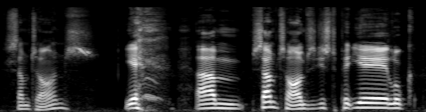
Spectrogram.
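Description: An Australian man in his forties, a musician chatting as an interview guest, halting with fillers and restarts. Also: a little high, fairly even intonation, fairly bright tone, clean tone, dry recording, studio quality. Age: 40s. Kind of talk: casual interview talk.

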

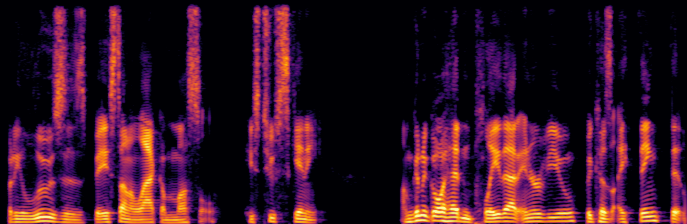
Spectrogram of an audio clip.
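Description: A man with a fairly low voice explains a true crime case in an easy, conversational commentary. He lays out his reasoning plainly, like he is talking to a listener one on one. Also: fairly bright tone. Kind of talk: casual commentary.

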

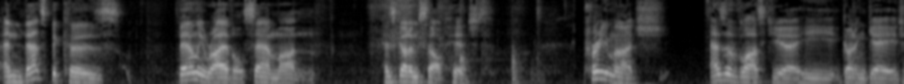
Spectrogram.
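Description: A man's voice: medium pitch, slow pace, fairly bright tone. A man co-hosting a comedy podcast, needling and teasing in casual comic banter. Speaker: podcast co-host.

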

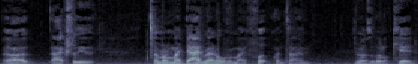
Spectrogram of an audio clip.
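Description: A man's voice: on the low side, level tone, normal speed, a bit bright, a little hiss or hum. A man from Romania who moved to Canada as a child, co-hosting a podcast with rambling, colloquial personal stories. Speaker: podcast host. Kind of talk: casual chat, personal storytelling.

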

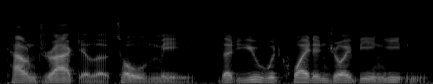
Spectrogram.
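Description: Huge, slow, ponderous slimy monster. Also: male voice, sits low, vocal fry, fairly bright tone, smooth, heavily acted. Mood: hungry, musing. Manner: slow, drawn-out, ponderous delivery. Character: huge slimy tentacled monster, slow-witted, easily spooked.

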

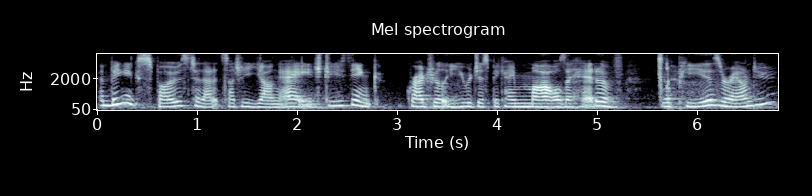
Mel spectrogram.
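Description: A woman co-hosting a podcast, friendly and quick to chime in with "yeah". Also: medium pitch, a little hiss or hum. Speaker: podcast co-host.

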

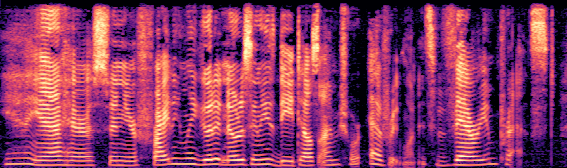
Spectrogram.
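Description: A woman's voice: mid-range voice, fairly even intonation, brisk, natural voice. A woman playing a wisecracking male detective's assistant in a noir audio drama, speaking wryly and teasingly. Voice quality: wry and teasing.

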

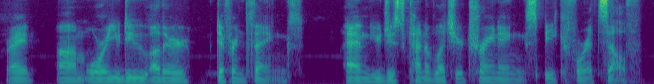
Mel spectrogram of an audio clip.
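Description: Low-voiced man thinking aloud, dry sound. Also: little pitch movement, a little slow, no room sound. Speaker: karate practitioner in discussion. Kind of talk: casual conversation.

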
